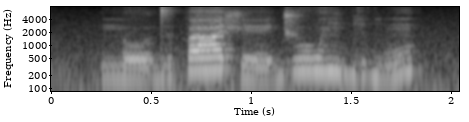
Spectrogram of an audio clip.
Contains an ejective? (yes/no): no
